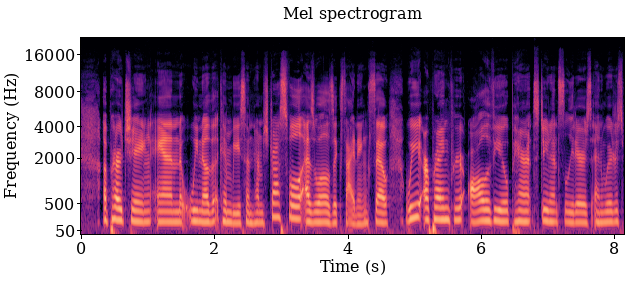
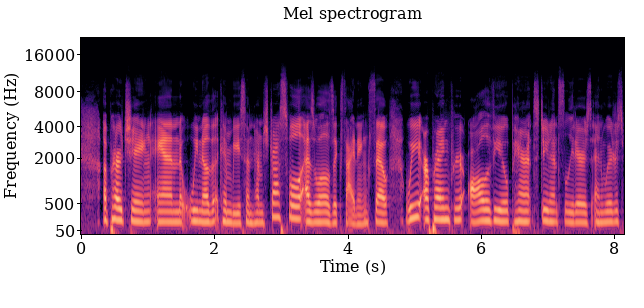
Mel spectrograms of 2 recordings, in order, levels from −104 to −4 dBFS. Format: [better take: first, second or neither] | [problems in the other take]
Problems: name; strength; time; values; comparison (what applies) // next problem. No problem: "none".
first | muffled; very slightly; fading above 3 kHz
